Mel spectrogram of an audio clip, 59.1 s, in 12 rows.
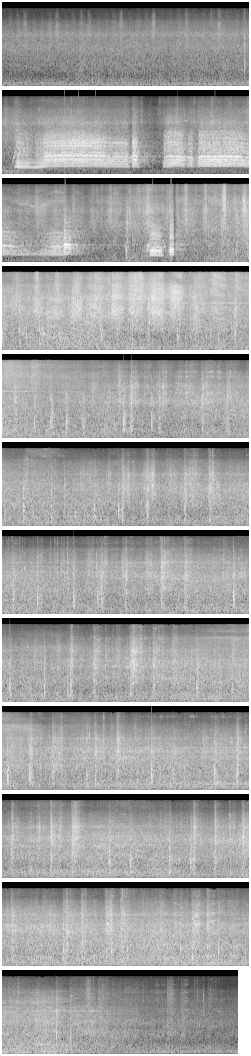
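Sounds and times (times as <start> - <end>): train carriages rumbling past: 0.0 - 59.0
steam hissing: 0.2 - 57.0
wheels clicking over rail joints: 11.6 - 56.6.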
